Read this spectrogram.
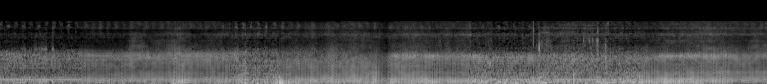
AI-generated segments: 0.8-2.3 (vocoder, Vocos); 2.8-4.7; 6.4-7.7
